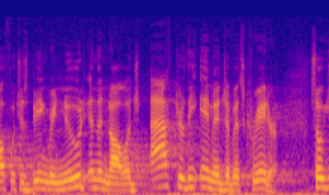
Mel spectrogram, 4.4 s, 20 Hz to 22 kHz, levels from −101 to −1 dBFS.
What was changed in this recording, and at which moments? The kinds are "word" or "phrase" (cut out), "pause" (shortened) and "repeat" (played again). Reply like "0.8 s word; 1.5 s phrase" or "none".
none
